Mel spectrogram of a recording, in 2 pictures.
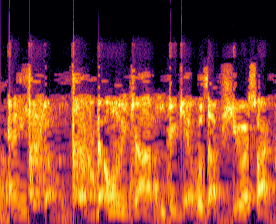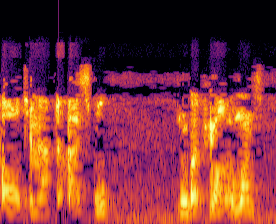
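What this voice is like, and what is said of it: Northeastern American accent. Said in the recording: “you have like a northeastern accent ... I definitely hear a northeastern ring to your voice”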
